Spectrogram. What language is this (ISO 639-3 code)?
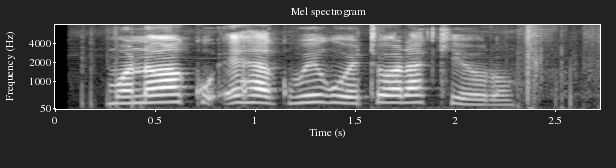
kik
